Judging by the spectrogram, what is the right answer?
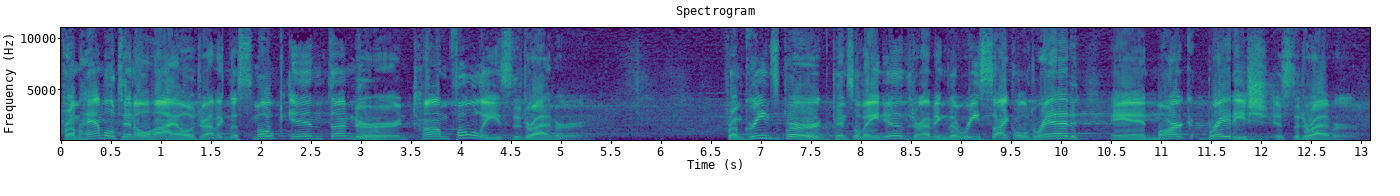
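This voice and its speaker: A man's voice: on the high side, very animated, slow. A man co-announcing a tractor pull, calling out line-ups live as an event announcer. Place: large indoor arena. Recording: reverberant arena PA, background noise.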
